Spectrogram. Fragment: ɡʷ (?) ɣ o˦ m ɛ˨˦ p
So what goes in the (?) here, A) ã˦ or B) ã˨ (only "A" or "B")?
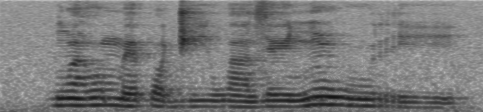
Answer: A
